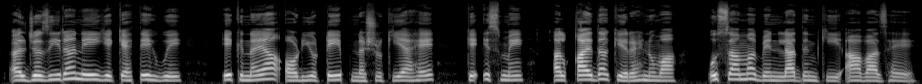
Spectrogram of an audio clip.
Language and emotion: Urdu, neutral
